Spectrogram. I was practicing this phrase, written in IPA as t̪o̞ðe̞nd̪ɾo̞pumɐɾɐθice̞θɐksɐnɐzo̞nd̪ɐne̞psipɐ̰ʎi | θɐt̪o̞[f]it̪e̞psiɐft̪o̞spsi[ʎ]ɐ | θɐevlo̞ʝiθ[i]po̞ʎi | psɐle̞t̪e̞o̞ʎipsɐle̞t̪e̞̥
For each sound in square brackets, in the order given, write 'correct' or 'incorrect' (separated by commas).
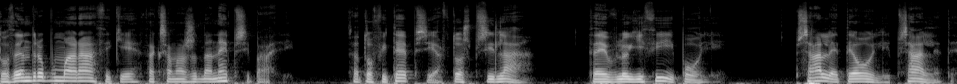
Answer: correct, incorrect, incorrect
